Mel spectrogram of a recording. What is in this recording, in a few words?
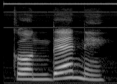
"condene", Spanish; police vocabulary; learn spanish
